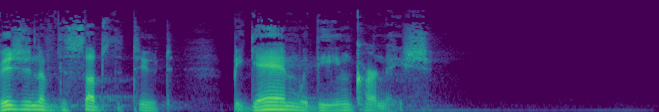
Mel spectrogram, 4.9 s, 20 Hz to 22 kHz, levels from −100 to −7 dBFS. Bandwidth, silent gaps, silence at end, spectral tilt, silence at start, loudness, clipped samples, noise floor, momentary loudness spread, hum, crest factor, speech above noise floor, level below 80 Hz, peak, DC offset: 14.5 kHz; none; 1.75 s; -5.5 dB/octave; 0 s; -35 LUFS; under 0.1%; -84 dBFS; 14 LU; none; 24 dB; 50 dB; -70 dBFS; -12 dBFS; under 0.1%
